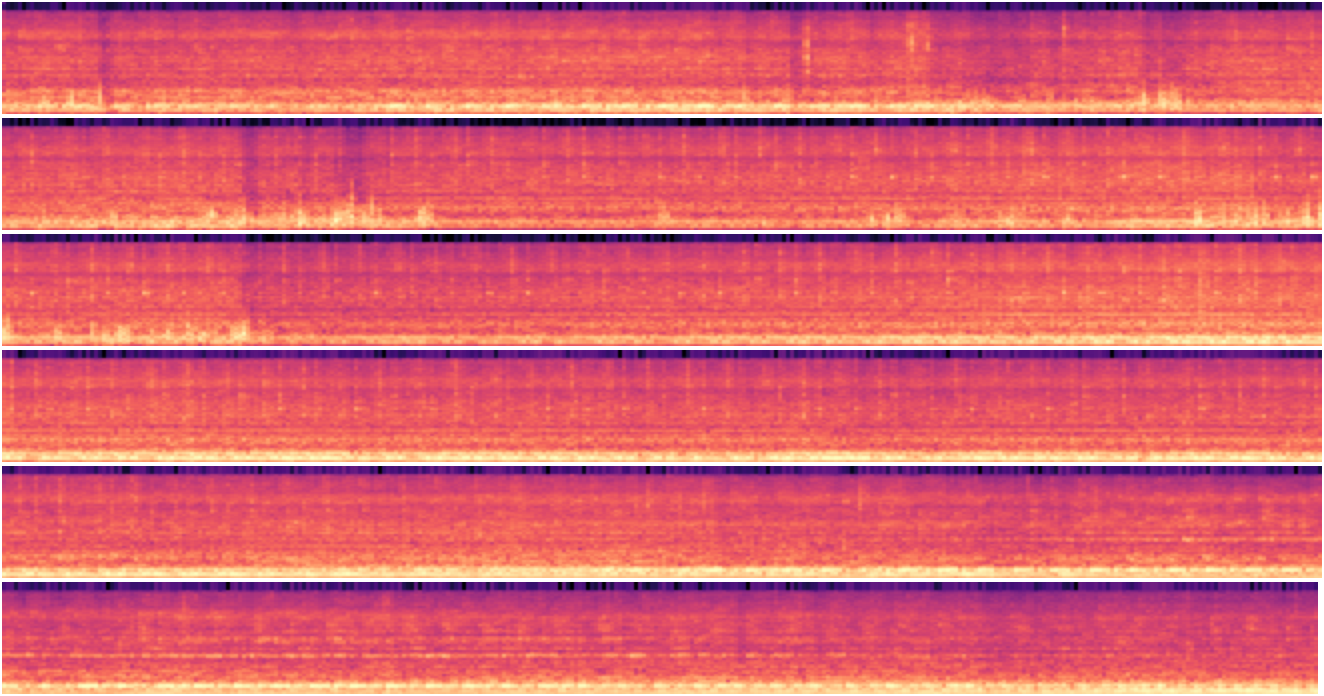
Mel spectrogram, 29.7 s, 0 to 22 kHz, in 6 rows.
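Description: Ford 5.0-litre V8 of a 1990 Mustang GT idling steadily, with a few knocks and rustles in the first ten seconds or so.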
